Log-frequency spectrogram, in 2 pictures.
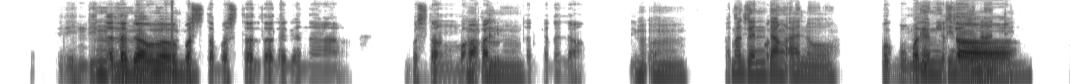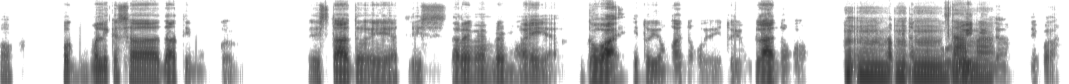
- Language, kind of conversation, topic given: Filipino, unstructured, Paano mo gagamitin ang isang araw kung ikaw ay isang sikat na artista?
- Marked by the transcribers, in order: none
